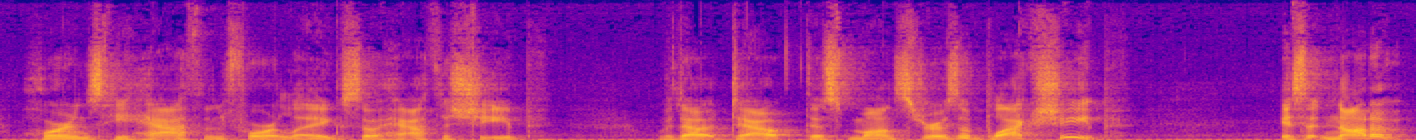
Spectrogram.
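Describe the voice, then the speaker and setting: Man reading a wry page, lively pitch. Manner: theatrical cold reading, questioning. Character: Epi, wry young male page serving the braggart knight.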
